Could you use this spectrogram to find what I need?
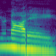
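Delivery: shaky, trembling voice. Reading a story aloud, Susan asks Aslan a question in a shaky voice. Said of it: "asked Susan in a shaky voice".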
